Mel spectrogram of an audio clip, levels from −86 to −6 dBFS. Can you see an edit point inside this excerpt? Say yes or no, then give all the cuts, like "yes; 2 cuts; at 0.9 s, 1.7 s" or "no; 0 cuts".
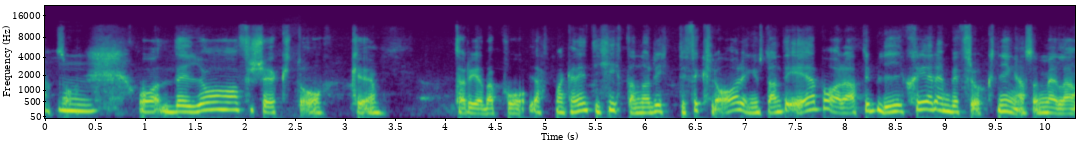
yes; 1 cut; at 4.9 s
